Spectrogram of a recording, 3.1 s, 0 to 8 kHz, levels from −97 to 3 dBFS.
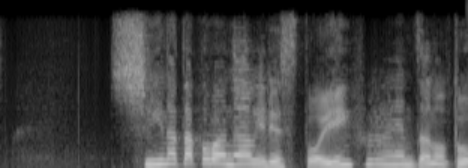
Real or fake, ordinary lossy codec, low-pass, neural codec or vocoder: fake; none; 7.2 kHz; codec, 16 kHz, 0.5 kbps, X-Codec, HuBERT features, trained on general audio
